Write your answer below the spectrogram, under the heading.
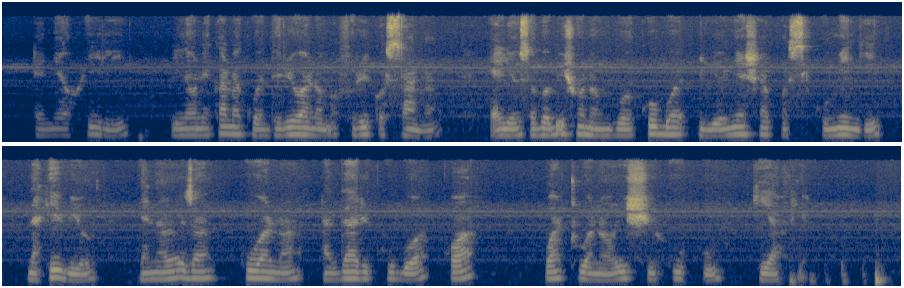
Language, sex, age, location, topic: Swahili, male, 18-24, Kisumu, health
